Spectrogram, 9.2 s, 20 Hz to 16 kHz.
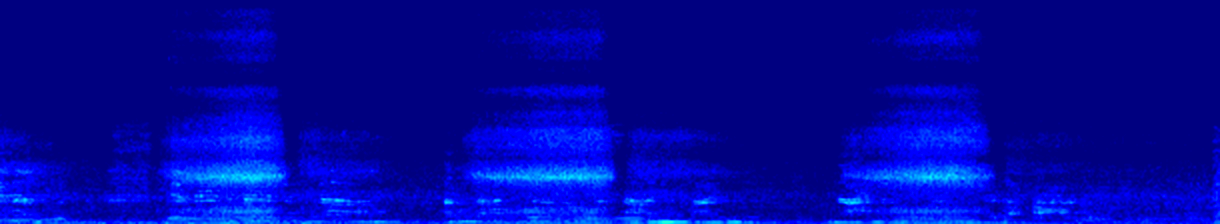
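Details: Baby girl snoring loudly while asleep: repeated noisy, whistling breaths with a rough buzzing edge, about 23 a minute, some voice-like sounds mixed in; infant snoring.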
